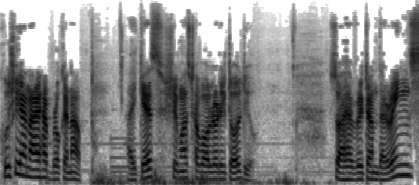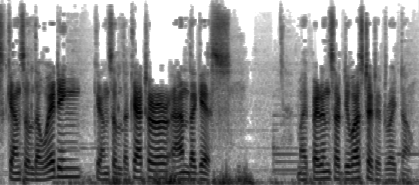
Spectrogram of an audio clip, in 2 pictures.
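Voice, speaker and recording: A man's voice: mid-range voice, a little fast, bright, forceful tone, faint music behind. A man with an Indian Bengali accent playing a blunt, sardonic but loyal bachelor friend in an audio drama, with emphatic delivery. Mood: rueful. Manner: sarcastic, emphatic, switches between English and Bengali. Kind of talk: amateur audio drama acting.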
